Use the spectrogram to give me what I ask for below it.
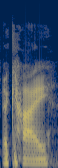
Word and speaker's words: Akai: Well, and then there's the Akai. Is that how you pronounce it? AKAI? Yeah. Akai. Akai.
